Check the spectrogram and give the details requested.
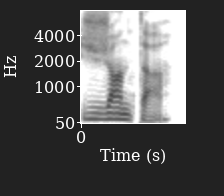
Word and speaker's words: janta: Now, the absolutely crucial point here is that starting J sound. It is definitely not a hard jumping J like you'd hear in the English word jump. It's incredibly soft. Actually, think of it much more like the S sound right in the middle of the English word measure.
